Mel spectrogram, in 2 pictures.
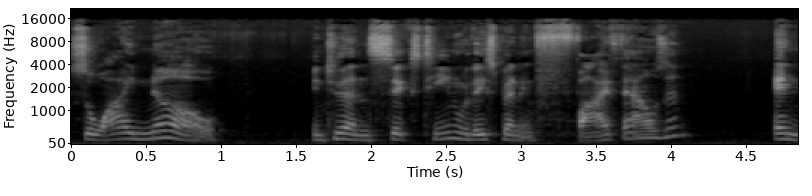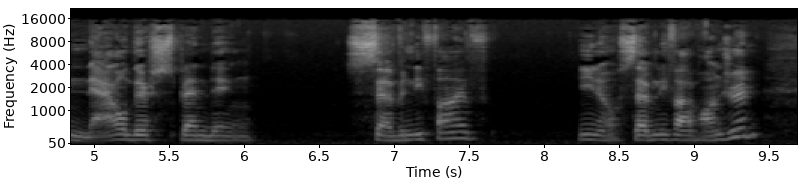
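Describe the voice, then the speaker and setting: On a very clean recording with a silent background, a man with a fairly high-pitched voice sounds energetic, speaking at a fairly slow pace with long, frequent pauses and ordinary pitch variation. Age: 30s. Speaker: podcast host. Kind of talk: solo podcast monologue on sales. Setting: radio booth. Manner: energetic, casual.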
